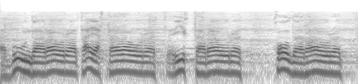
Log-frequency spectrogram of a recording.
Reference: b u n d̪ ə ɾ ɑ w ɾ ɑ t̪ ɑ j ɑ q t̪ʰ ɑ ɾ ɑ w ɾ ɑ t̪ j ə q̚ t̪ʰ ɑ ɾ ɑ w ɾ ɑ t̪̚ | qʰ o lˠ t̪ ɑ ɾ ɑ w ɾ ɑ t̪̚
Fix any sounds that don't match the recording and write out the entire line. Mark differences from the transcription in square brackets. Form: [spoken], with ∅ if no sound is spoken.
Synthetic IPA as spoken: b u n d̪ [ɑ] ɾ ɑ w ɾ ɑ t̪ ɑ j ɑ q [t̪] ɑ ɾ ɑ w ɾ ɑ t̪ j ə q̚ [t̪] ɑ ɾ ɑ w ɾ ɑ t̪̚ | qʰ o lˠ [d̪] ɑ ɾ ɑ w ɾ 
